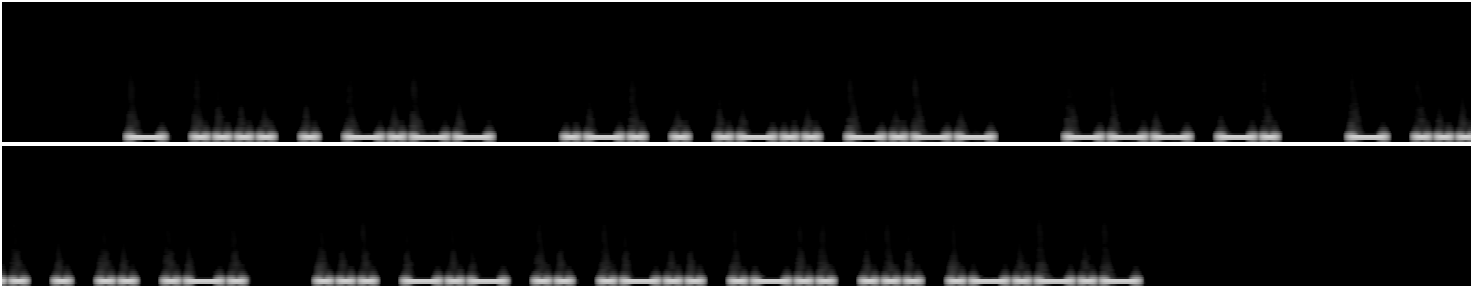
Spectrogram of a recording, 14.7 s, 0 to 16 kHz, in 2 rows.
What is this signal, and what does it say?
Morse code, heard as a keyed tone, about 22 wpm, 700 Hz. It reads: THEY RELY ON THEIR SKILLS.
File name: practice / 22wpm / Sentences with 2-Word Phrases - 22wpm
